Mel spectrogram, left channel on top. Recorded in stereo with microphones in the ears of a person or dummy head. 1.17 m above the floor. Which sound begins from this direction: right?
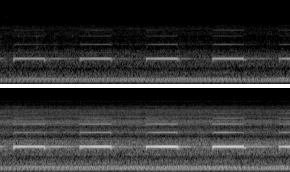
An engine running, at 0.0 s.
